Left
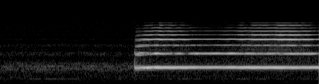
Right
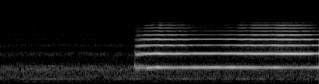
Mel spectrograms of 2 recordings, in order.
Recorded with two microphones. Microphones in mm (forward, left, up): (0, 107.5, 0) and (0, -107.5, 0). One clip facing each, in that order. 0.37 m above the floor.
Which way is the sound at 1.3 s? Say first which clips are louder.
Left 7 dB; 75° left (ahead or behind).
